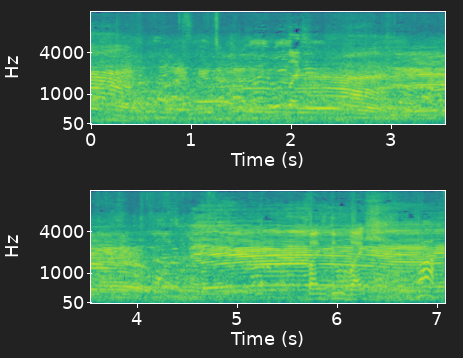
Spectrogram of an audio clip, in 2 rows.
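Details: Cattle at a market in Faridpur on 4 September 2024, where farmers buy small young bulls and heifer calves: drawn-out lowing moos, several overlapping, over steady crowd chatter and bargaining voices.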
